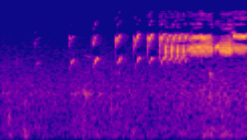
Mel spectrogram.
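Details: Corn bunting of subspecies calandra in the Crau, France, in May: high ticking notes that speed up and run into a dense jangling, glassy trill.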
